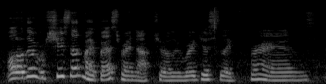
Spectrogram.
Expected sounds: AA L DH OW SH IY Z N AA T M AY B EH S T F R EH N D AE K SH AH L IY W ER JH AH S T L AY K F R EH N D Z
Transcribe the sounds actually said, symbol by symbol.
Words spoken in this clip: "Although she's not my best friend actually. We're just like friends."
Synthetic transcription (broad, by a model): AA L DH OW SH IY Z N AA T M AY B EH S T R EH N AE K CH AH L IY W ER JH AH S T L AY K F R EH N D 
